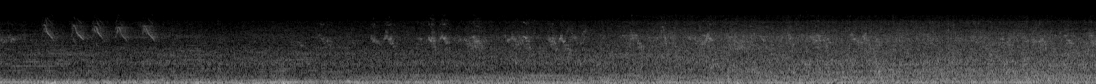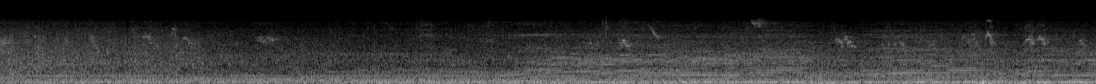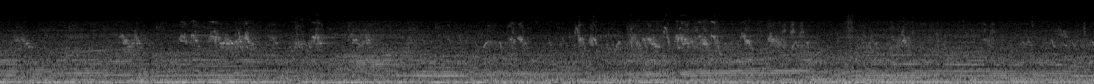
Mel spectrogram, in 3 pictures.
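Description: Small birds chirping and calling around tropical gardens, over a steady low hum. About halfway through, a pitched sound joins in repeated rising-and-falling phrases about a second long.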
